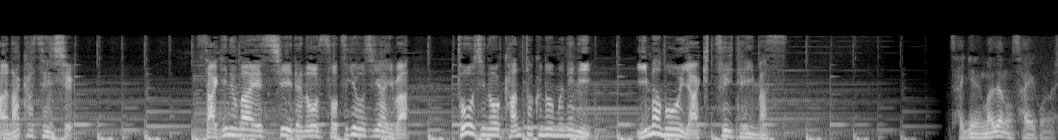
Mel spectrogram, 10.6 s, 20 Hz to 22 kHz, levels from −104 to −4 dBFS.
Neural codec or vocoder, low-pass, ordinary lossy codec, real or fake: none; none; none; real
